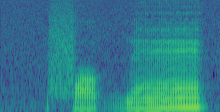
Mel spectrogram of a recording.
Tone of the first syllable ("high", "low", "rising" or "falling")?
low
